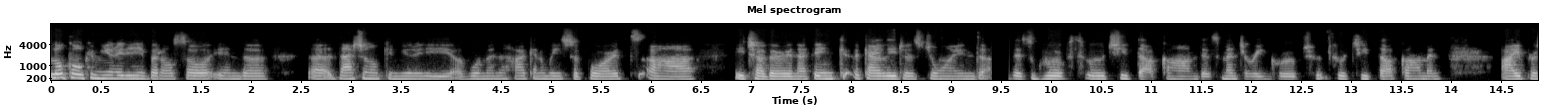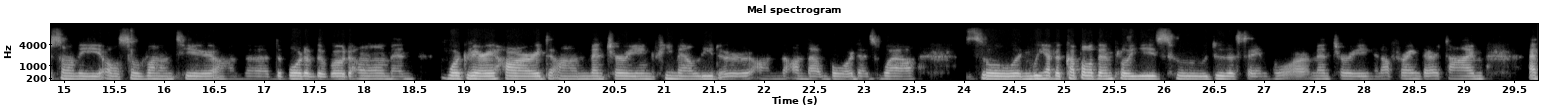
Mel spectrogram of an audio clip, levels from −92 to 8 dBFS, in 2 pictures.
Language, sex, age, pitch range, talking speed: English, female, 30-49, 175-190 Hz, 160 wpm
